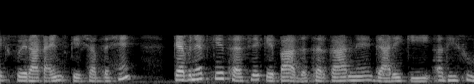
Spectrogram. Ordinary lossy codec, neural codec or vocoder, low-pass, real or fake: AAC, 16 kbps; none; 7.2 kHz; real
